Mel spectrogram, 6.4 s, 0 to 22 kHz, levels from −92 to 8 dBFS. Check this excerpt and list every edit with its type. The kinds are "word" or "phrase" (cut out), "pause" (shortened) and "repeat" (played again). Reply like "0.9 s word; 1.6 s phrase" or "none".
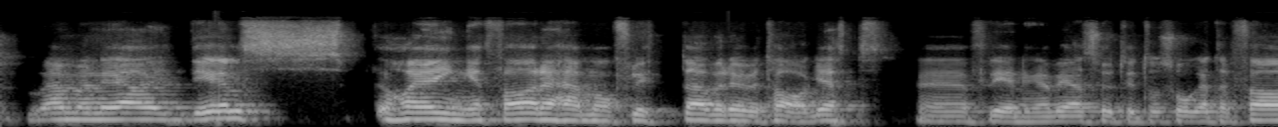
1.8 s pause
